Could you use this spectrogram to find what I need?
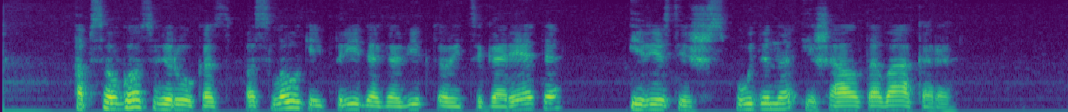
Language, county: Lithuanian, Panevėžys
